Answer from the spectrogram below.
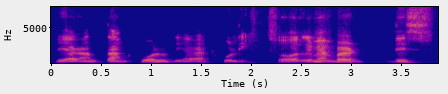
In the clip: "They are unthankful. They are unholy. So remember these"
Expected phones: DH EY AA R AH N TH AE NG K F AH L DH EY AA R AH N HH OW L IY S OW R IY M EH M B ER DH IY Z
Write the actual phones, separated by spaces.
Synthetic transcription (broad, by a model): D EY AA R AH N T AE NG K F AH L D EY AA R AH N HH OW L IY S OW R IY M EH M B ER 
